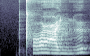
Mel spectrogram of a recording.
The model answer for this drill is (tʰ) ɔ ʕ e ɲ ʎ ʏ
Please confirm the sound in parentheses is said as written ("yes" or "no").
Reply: yes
